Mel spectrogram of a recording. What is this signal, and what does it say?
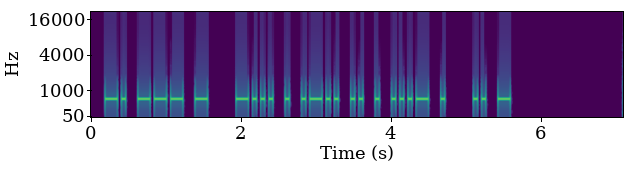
Morse code, heard as a keyed tone, about 22 wpm, 700 Hz. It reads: NOT BELIEVE IT
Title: Sets of 5 Words Encore 22wpm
